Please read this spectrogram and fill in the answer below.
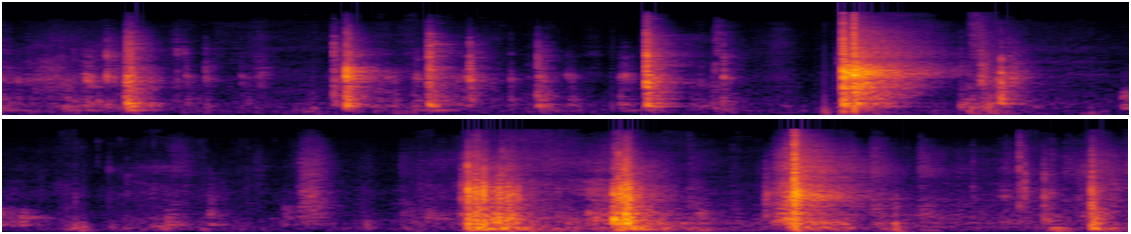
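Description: Milwaukee Packout plastic tool cases being handled: lid latches clicked shut and cases lifted and set down, a run of sharp plastic clicks and knocks, the loudest a little after three seconds and again around six to seven seconds.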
